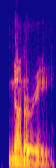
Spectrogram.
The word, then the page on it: nunnery: American English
